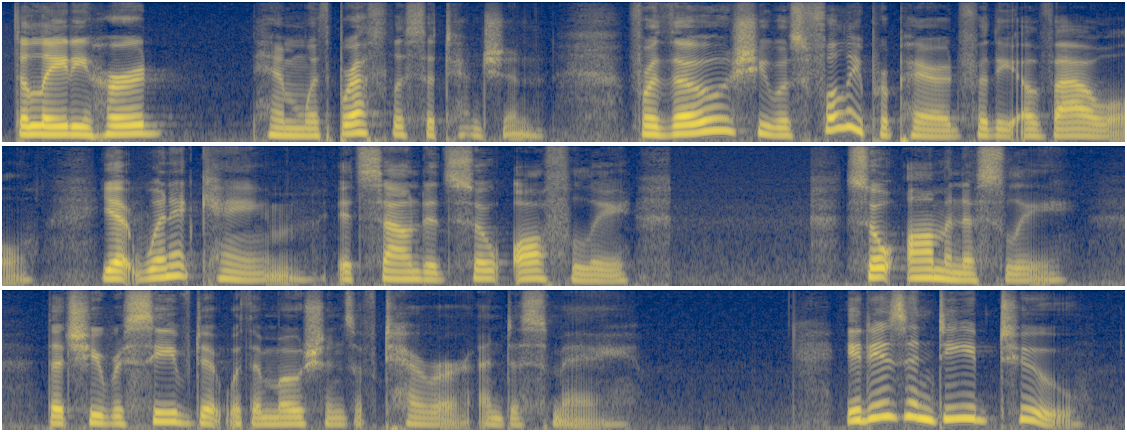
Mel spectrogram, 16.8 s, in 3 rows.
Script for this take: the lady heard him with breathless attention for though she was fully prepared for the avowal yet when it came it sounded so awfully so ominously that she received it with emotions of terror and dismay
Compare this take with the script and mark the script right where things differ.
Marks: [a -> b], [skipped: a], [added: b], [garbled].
the lady heard him with breathless attention for though she was fully prepared for the avowal yet when it came it sounded so awfully so ominously that she received it with emotions of terror and dismay [added: it is indeed too]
